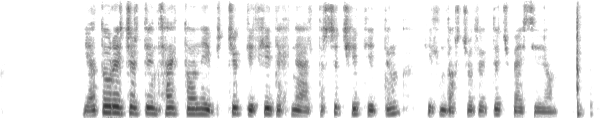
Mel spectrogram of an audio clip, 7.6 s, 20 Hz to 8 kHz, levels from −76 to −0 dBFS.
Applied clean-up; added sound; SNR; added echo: none; none; none; none.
